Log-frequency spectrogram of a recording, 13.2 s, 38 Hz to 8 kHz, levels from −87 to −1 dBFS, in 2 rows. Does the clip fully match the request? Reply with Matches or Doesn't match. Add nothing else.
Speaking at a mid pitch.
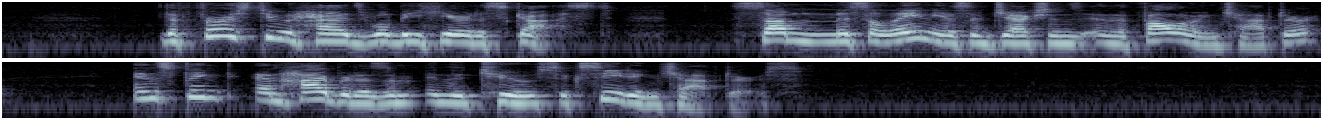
Matches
